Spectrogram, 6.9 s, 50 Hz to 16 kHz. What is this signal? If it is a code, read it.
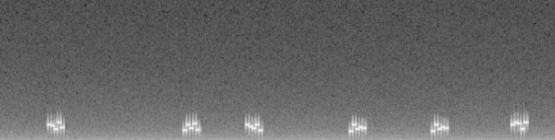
Five-tone selective call (EEA), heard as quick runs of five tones, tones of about 40 ms. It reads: 98446 29503 97592 19465 19465 99044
